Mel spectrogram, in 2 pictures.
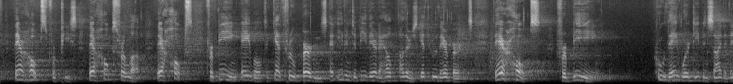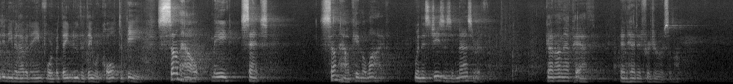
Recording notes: Sermon Delivered on Palm Sunday, Jan hus Presbyterian Church and Neighborhood House, NYC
